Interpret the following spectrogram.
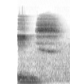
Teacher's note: O A se separou do I. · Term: hiato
